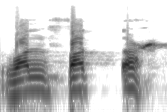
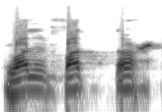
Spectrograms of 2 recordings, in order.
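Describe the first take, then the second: First: The word ends with an audible breathy h sound. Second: The same.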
